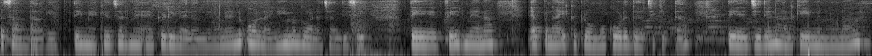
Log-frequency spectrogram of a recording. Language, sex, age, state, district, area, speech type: Punjabi, female, 45-60, Punjab, Kapurthala, urban, spontaneous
